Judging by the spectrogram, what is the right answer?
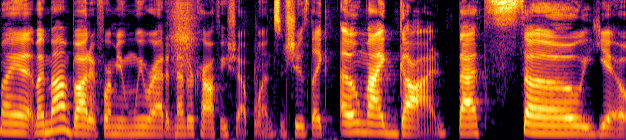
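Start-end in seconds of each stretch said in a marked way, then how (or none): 3.4-6.3 aggressive, pushy voice, dragged out very slow. Retelling what a parent said when buying a cup: aggressive imitation of mom. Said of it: "That was a very aggressive portrayal of your mom".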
